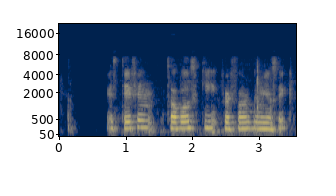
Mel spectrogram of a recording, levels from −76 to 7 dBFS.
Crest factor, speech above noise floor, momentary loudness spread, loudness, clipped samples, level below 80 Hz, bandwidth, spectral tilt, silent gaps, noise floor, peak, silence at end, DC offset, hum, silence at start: 16 dB; 43 dB; 10 LU; -19 LUFS; under 0.1%; -52 dBFS; 7.6 kHz; -6.5 dB/octave; none; -62 dBFS; -4 dBFS; 0.1 s; under 0.1%; none; 0.15 s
